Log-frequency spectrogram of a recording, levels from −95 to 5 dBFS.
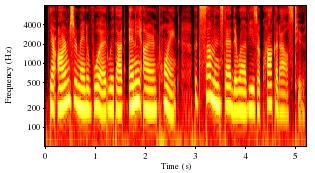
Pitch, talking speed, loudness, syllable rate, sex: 210 Hz, 205 wpm, -16 LUFS, 5.9 syllables/s, female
